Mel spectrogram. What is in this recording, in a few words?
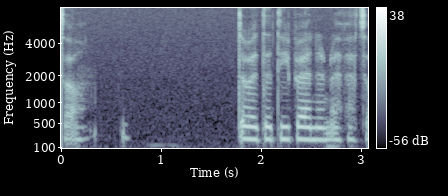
"diben", Welsh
